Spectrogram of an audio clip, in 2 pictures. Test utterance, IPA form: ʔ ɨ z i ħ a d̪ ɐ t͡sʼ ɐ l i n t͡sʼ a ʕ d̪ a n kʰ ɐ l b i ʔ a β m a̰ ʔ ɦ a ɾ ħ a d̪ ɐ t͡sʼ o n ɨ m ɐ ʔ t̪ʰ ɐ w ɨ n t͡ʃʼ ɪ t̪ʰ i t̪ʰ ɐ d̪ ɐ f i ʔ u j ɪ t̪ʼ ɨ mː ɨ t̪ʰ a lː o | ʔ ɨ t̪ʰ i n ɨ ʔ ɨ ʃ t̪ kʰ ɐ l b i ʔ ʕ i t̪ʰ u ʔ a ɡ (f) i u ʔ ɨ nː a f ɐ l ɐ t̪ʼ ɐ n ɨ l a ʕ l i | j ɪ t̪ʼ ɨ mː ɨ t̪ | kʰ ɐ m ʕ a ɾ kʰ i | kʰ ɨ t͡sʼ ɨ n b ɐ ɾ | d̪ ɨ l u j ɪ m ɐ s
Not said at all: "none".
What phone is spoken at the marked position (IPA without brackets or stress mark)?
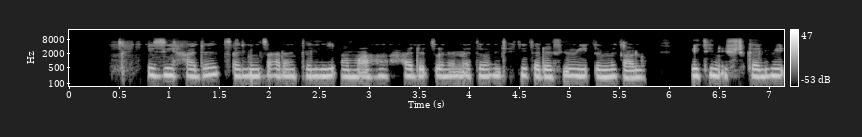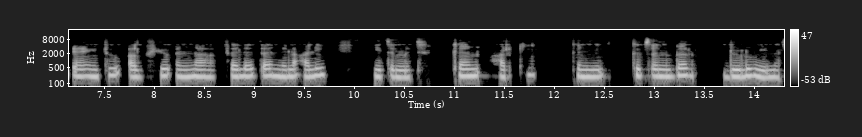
f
